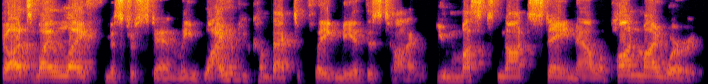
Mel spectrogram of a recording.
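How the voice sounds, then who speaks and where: A middle-aged man playing a scheming, flustered gentleman in a period stage comedy, declamatory and exasperated. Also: mid-range voice, a little slow, lightly acted. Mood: impatient. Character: scheming, blustering English gentleman nephew, easily flustered. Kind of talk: theatrical period comedy acting over video call. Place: indoor room at home. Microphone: computer mic on video call. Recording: roomy video-call audio.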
